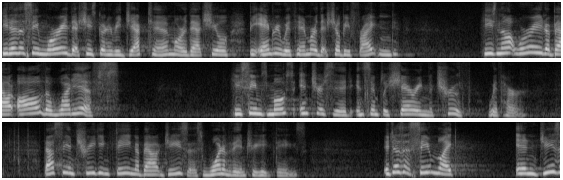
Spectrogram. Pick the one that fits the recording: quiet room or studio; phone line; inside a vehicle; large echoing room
large echoing room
